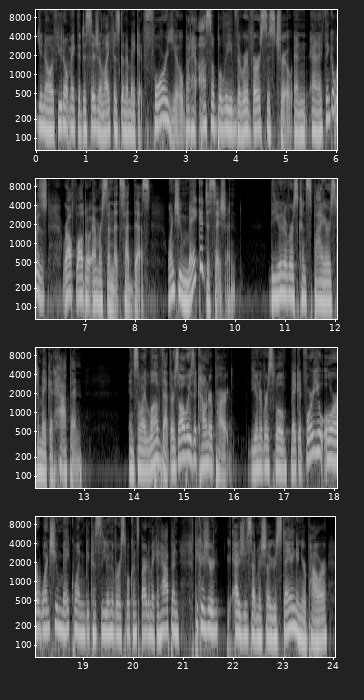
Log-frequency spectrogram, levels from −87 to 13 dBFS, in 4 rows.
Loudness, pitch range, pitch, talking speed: -22 LUFS, 125-155 Hz, 140 Hz, 220 wpm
